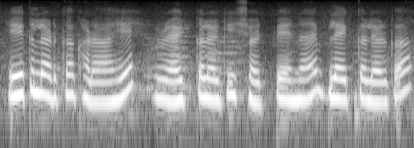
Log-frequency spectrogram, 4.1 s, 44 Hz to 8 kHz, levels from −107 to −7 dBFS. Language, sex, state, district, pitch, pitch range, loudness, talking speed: Hindi, female, Madhya Pradesh, Bhopal, 255 Hz, 235-285 Hz, -14 LUFS, 200 wpm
